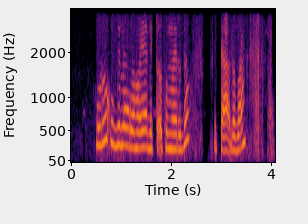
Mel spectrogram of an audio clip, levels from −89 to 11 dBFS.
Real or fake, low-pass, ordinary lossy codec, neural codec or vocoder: fake; 3.6 kHz; none; vocoder, 44.1 kHz, 128 mel bands every 512 samples, BigVGAN v2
